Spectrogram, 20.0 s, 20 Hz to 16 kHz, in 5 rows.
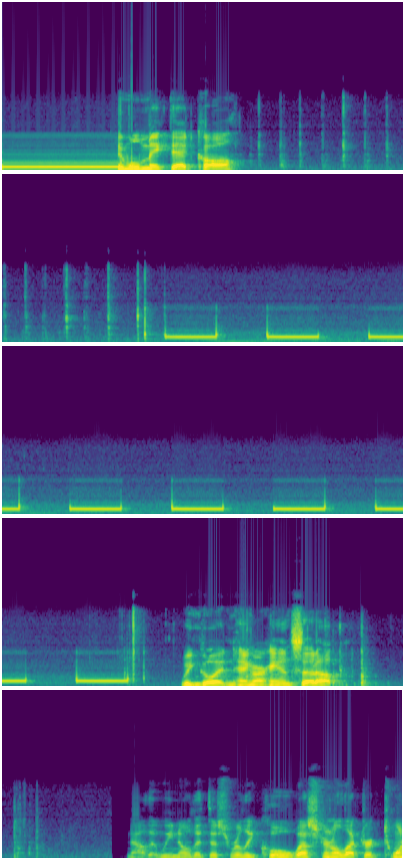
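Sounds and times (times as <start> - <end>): telephone busy signal: 0.0 - 1.2, 5.6 - 13.3.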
